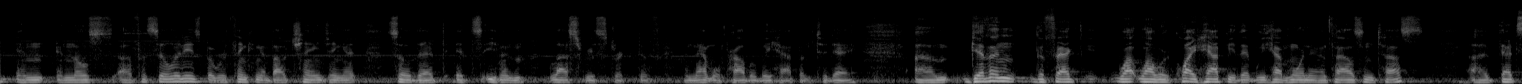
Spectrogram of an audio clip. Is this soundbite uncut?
yes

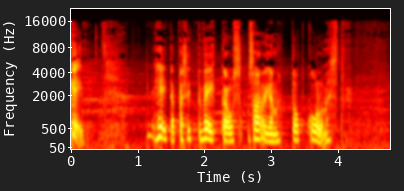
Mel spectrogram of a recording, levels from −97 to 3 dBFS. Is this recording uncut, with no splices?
yes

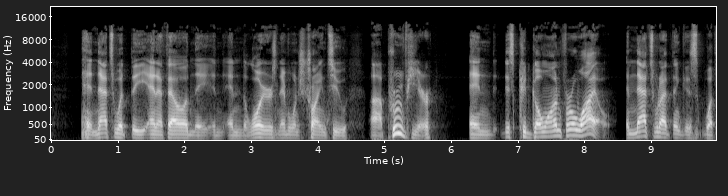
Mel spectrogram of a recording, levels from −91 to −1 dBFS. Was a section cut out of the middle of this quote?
yes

